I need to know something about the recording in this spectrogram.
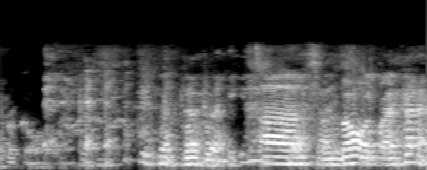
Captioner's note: people laughing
